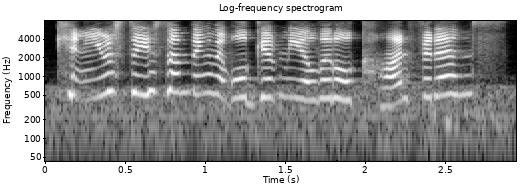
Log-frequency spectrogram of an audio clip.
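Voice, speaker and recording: An actress playing an eager but nervous teenage girl learning swordplay in an anime-style video game, expressive and girlish. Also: very high voice, fast talker, noisy background. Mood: nervous pleading.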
